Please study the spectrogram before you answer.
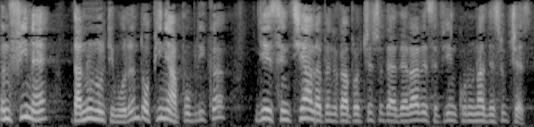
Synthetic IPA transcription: ɨnfine̞ | d̪arnuɨnult̪imulrɨnd̪o̞piniapublikə | je̞ːse̞nt̪sialəpe̞nt̪ɾukapɾo̞t͡ʃe̞suld̪e̞ad̪e̞ɾaɾe̞səfije̞ɨŋkuɾonat̪̚d̪e̞suk̚t͡ʃe̞s

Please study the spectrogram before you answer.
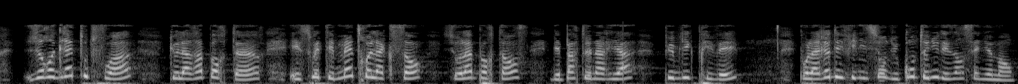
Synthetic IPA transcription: ʒəʁəɡʁɛt̪ːut̪fwakələʁapɔʁt̪œːʁɛswɛt̪emɛt̪χəlaksɑ̃ | syʁlɛ̃pɔʁt̪ɑ̃sd̪epaʁt̪ənaʁjapyblik̚pχive | puʁlaʁəd̪efinisjɔ̃d̪ykɔ̃t̪ənyd̪ezɑ̃sɛɲəmɑ̃

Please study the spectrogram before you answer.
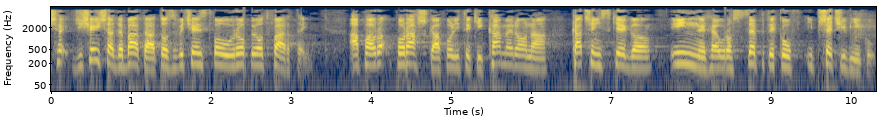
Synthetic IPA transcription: d͡ʑiɕejʂad̪ɛbat̪at̪ɔzvɘt͡ɕɛ̃w̃st̪fɔɛwɾɔpɘɔt̪faɾt̪ɛ̰j | ʔapɔɾaʂkapɔlʲit̪ɘkʲikamɛɾɔna | kat͡ʂɘj̃skʲɛɡɔiinːɘxɛwɾɔst̪sɛpt̪ɘkufipʂɛt͡ɕivɲikuf

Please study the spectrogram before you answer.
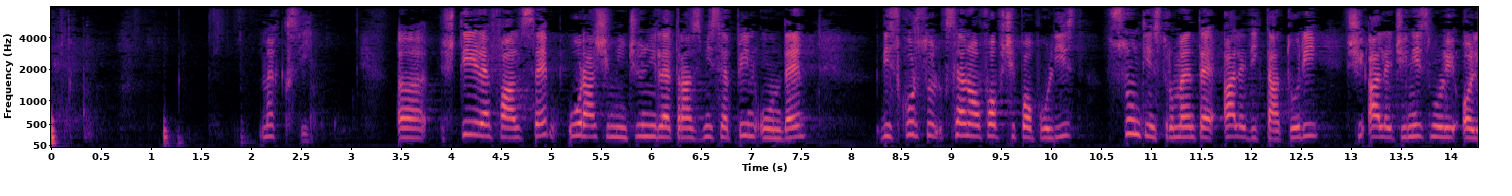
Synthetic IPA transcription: maksi | ʃt̪iɾile̞false̞uɾaʃimint͡ʃiunile̞t̪ɾansmise̞pɾinʔund̪e̞ | d̪iskursulkse̞no̞fo̞bʃipo̞pulist̪̚ | sunt̪inst̪ɾume̞nt̪e̞ʔale̞d̪ik̚t̪at̪uɾij | ʃiʔale̞t͡ʃinismulujʔo̞l

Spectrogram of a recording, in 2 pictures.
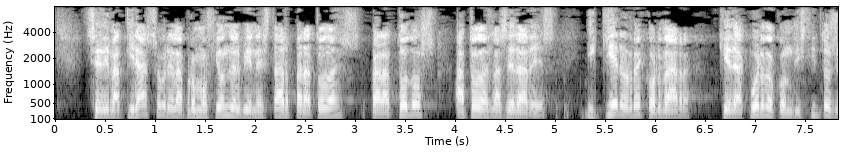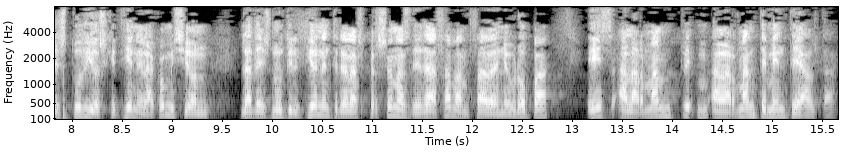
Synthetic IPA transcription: seð̞e̞β̞at̪iɾaso̞β̞ɾelapɾo̞mo̞θjo̞nd̪elβje̞ne̞st̪aɾpaopaɾat̪oðos | at̪oð̞azlaze̞ðað̞es | ikjeɾore̞ko̞ɾð̞aɾ | ke̞ðeakwe̞ɾð̞o̞ko̞nd̪ist̪int̪o̞se̞st̪uðjo̞ske̞t̪jenelako̞misjo̞n | laðe̞znut̪ɾiθjo̞ne̞nt̪ɾelaspeɾso̞nazðeðaθaβanθað̞aene̞wɾo̞pa | esalaɾalaɾmant̪e̞mẽnt̪e̞a̰lt̪a̰

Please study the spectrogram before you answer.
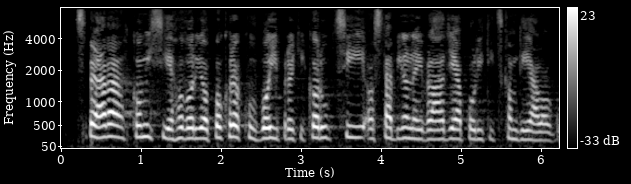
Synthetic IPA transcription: spɾaːʋakɔmisiɛɦɔʋɔɾiːɔpɔkɾɔkuvbɔjipɾɔcikɔɾupt͡siːʔɔst̪abilnɛjʋlaːɟɛapɔlit̪it͡skɔmd̪ialɔːɡu

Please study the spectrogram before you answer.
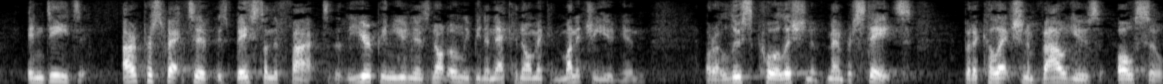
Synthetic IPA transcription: ɪ̃ndid | aʊə˞pʰə˞spɛk̚tʰɪvɪzbestn̩ðəfa̰k̚ðəʔðəjʉɹəpʰĩə̃njʉ̃njə̃nəznəʔõnlˠibĩnə̃nɛkʰənɔmɪkə̃nmʌnɪʔə˞ijʉ̃njə̰̃n | ə˞əlˠʉskʰoəlˠɪʃə̃nəvmɛ̃mbə˞stets | b̥ʌɾɨkʰəlˠɛkʃə̃nəvːalˠjʉz̥ɔlˠso

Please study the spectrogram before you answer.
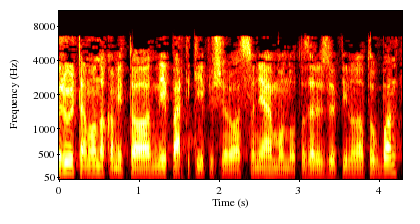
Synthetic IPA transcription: øɾylt̪ɛmɒnːɒkɒmit̪ɒneːpːaːrt̪ikeːpʋiʃɛløːɒsːo̞ɲɛlmo̞nd̪o̞t̪ːɒzɛløːzøːpilːɒnɒt̪o̞ɡ̚bɒn

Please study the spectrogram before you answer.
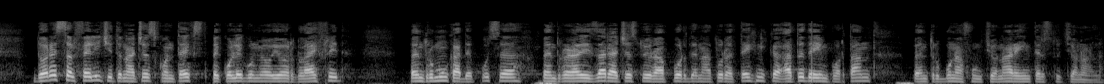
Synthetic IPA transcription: d̪o̞ɾe̞sksəlfe̞lit͡ʃit̪ɨnat͡ʃe̞st̪̚ko̞nt̪e̞kst̪pe̞ko̞le̞ɡulme̞wjo̞rɡlajfɾid̪ | pe̞nt̪ɾumuŋkad̪e̞pusəpe̞nt̪ɾuɾe̞alizaɾeaːt͡ʃe̞st̪ujrapo̞rt̪̚d̪e̞nat̪uɾət̪e̞xnikəat̪ɨt̪̚d̪e̞impo̞rt̪ant̪pe̞nt̪ɾubunafuŋkt̪sio̞naɾe̞int̪erst̪i̥t̪ut̪sio̞nalə

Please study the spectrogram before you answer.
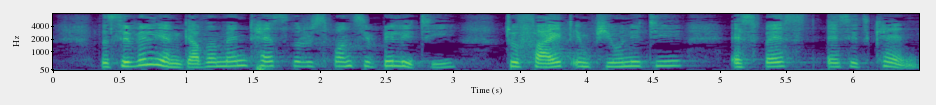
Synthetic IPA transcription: ðəsɪvɪljə̃nɡʌvə˞mə̃nthɛzðəɹɨspɑ̃nsɨbɪlɪtʰitʰufaɪtɪ̃mpʰjunɪtʰiʔɨzbɛstɨzɨtkʰɛ̃n

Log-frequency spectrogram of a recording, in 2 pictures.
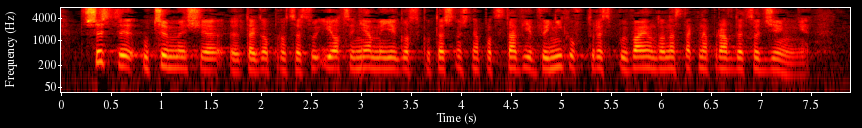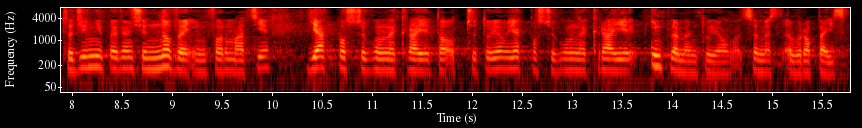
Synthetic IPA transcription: fʂɘst̪sɘʔut͡ʂɘmɘɕɛt̪ɛɡɔpɾɔt̪sɛsuʔiɔt̪sɛɲamɘjɛɡɔskut̪ɛt͡ʂnɔɕt͡ɕnapɔt̪st̪avʲjɛvɘɲikufk̚t̪uɾɛspwɘvajɔ̃w̃d̪ɔnast̪aknapɾavd̪ɛt̪sɔd͡ʑɛɲɲɛ | t̪sɔd͡ʑɛɲɲɛpɔjavʲajɔ̃ɕɛnɔvɛʔinfɔɾmat̪sʲjɛ | jak̚pɔʂt͡ʂɛɡulnɛkɾajɛt̪ɔɔ̰t̪̚t͡ʂɘt̪ujɔ̃w̃jak̚pɔʂt͡ʂɛɡulnɛkɾajɛimplɛmɛnt̪ujɔ̃w̃sɛmɛst̪ɾɛ̰wɾɔpɛjskʲi̥

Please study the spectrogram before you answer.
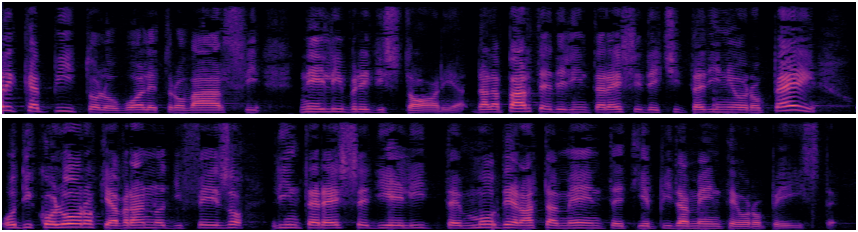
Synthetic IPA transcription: kwalekapiːt̪olovwɔːlet̪ɾovarsi | nejliːbɾid̪ist̪ɔːɾja̰d̪alːapart̪ed̪eʎːint̪eɾɛsːid̪ejt͡ʃit̪ːad̪iːniewɾopɛːiod̪ikoloːɾok̟eavɾanːod̪ifeːzo | lint̪eɾɛsːed̪ielit̪ːemod̪eɾat̪ament̪et̪jepid̪ament̪eːwɾopeist̪e̥

